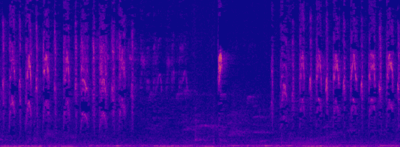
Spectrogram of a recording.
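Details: Rapid dense chattering of a male crested jay: bursts of high, scratchy chirps in quick succession, broken by a brief pause with one loud sharp note, over a constant low mechanical hum.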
